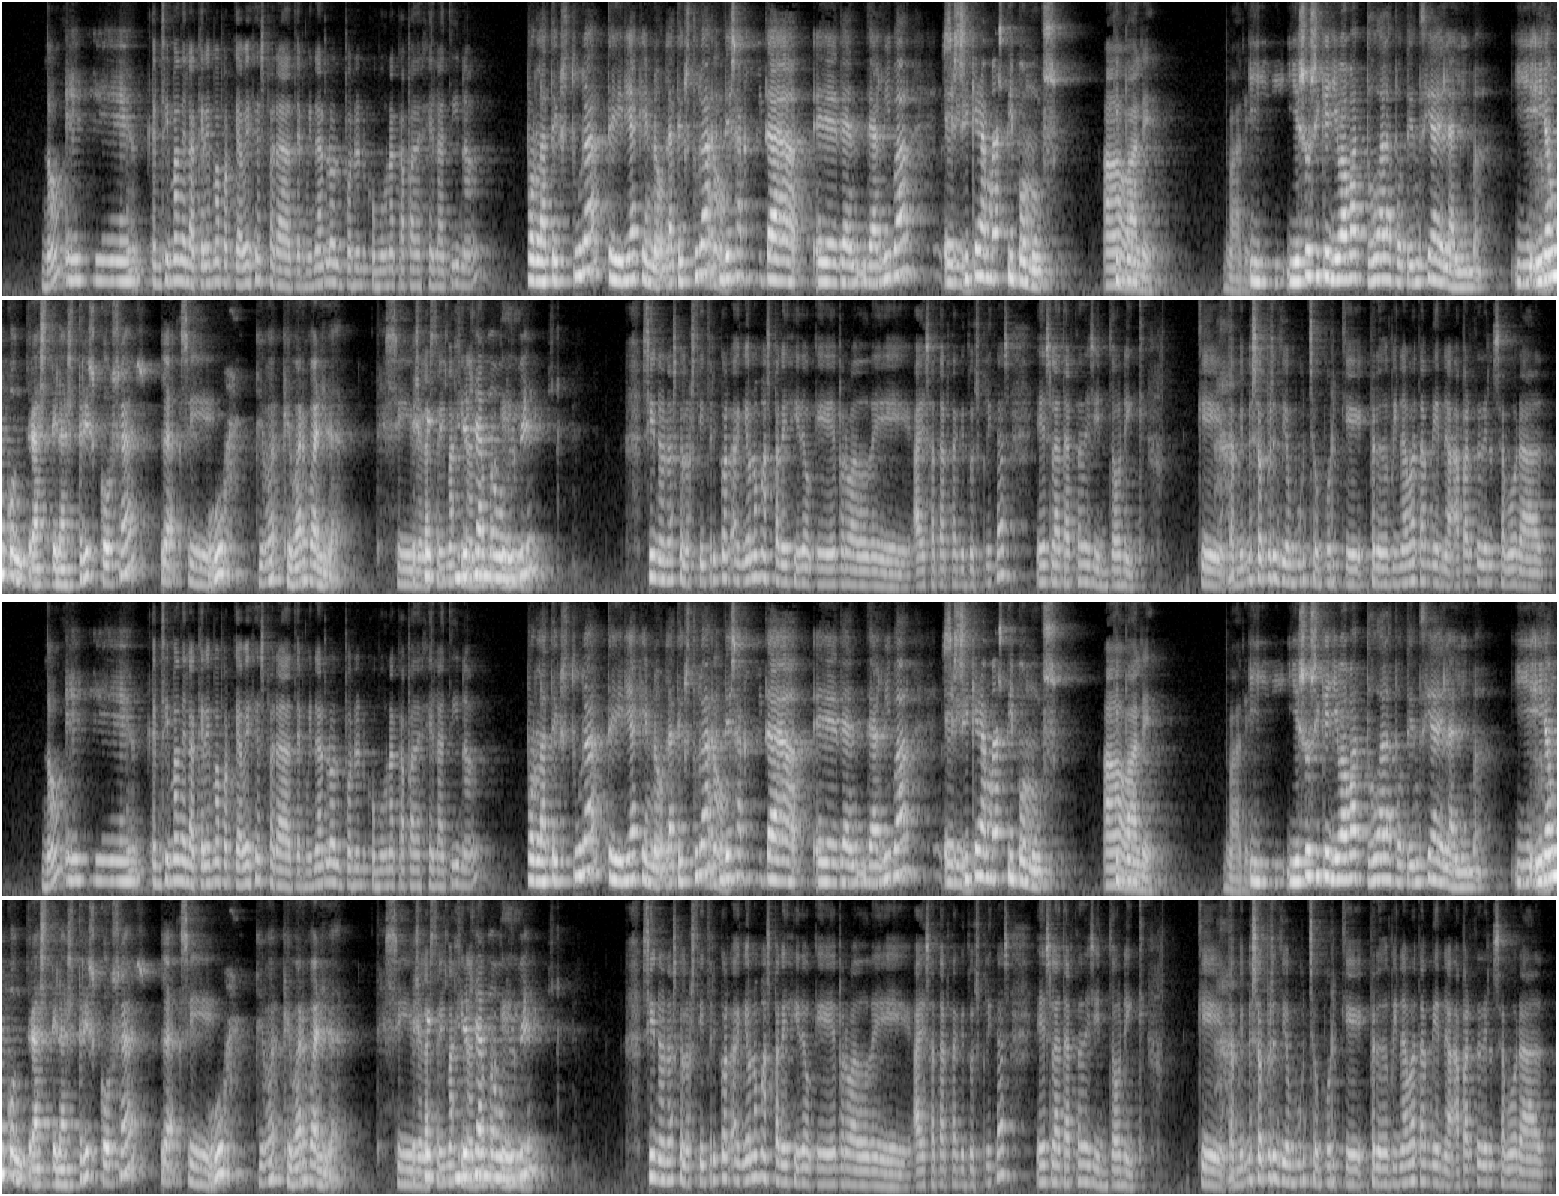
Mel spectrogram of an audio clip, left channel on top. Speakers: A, on the right; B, on the left.
A: ¿no?
B: eh, eh,
A: Encima de la crema, porque a veces para terminarlo le ponen como una capa de gelatina.
B: por la textura te diría que no. La textura
A: No,
B: de esa capita eh, de, de arriba eh,
A: sí.
B: sí que era más tipo mousse.
A: Ah,
B: tipo
A: vale, vale.
B: Y, y eso sí que llevaba toda la potencia de la lima. Y
A: Ah,
B: era un contraste, las tres cosas. La...
A: sí,
B: Uf, qué, ba- qué barbaridad.
A: sí,
B: Es
A: me
B: que
A: la estoy
B: estoy
A: imaginando
B: deseando
A: porque...
B: volver.
A: Sí, no, no, es que los cítricos... ah, Yo lo más parecido que he probado de... a esa tarta que tú explicas es la tarta de gin tonic. que
B: Ah,
A: también me sorprendió mucho porque predominaba también, a- aparte del sabor a,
